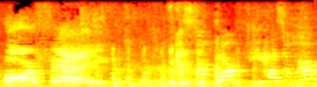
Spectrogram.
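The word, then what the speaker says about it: Barfée: Barfy. It's pronounced Barfay!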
